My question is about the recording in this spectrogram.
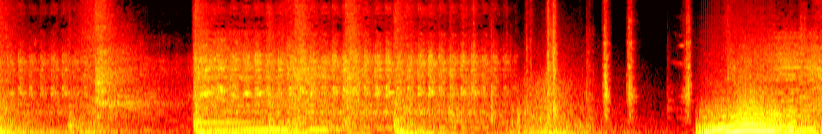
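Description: Car engine start: several sharp clicks from the ignition, a brief hush, then the engine catches with a quick rev that rises and falls back, loud near the end. Music plays underneath.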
